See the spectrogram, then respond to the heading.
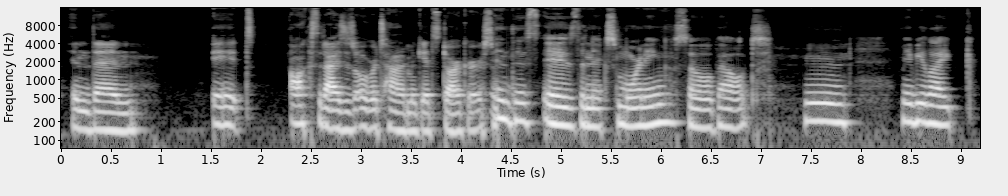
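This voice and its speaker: A young woman with a raspy voice from a cold, narrating her vlog in an easygoing, meandering way and poking fun at her own mistakes. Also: on the low side, dark tone. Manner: easygoing, meandering and self-deprecating. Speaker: vlogger.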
